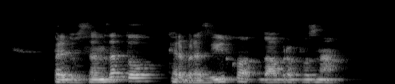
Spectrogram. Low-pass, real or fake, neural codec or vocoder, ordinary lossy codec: 7.2 kHz; real; none; Opus, 24 kbps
